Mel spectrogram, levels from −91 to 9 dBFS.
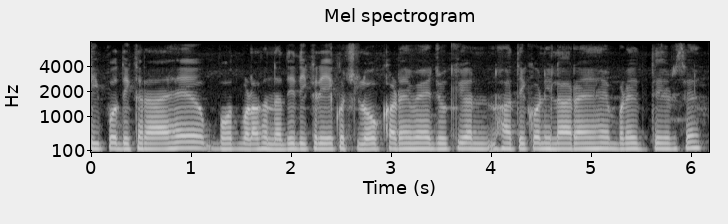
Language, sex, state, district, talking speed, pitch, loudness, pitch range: Hindi, male, Uttar Pradesh, Jyotiba Phule Nagar, 240 wpm, 145 Hz, -16 LUFS, 145-150 Hz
